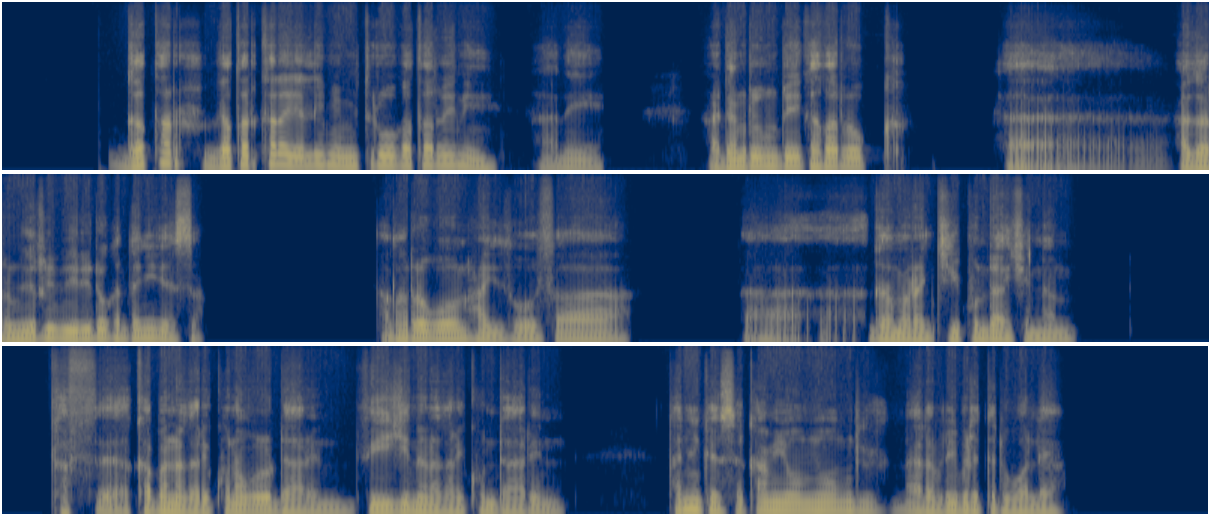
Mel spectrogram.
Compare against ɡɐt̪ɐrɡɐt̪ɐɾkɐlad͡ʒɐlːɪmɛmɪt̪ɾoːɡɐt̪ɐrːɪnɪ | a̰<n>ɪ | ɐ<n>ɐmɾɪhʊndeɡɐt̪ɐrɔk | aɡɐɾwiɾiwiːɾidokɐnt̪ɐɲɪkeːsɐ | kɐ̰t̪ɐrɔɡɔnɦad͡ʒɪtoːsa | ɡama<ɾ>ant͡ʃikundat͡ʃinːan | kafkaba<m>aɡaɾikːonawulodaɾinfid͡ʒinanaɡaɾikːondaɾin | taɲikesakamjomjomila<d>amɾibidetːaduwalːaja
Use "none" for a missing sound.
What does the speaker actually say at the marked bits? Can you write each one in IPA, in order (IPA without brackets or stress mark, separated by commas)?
n, d, ɾ, n, d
